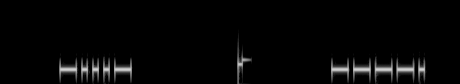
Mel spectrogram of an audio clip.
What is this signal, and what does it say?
Morse code, heard as a keyed tone, about 22 wpm, 700 Hz. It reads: <BT> 9
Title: Single Character (Letter:Number:Punctuation:Prosign) Alt 22wpm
